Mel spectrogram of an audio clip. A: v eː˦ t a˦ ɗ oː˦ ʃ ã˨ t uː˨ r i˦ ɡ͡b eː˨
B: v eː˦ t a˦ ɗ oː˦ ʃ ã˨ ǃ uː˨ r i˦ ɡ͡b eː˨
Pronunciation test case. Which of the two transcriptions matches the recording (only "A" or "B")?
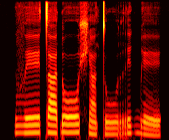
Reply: A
